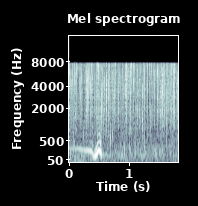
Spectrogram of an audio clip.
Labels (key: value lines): label: biophony, cascading saw
recorder: SoundTrap 600 or HydroMoth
